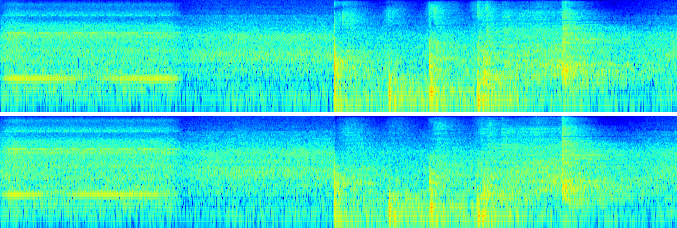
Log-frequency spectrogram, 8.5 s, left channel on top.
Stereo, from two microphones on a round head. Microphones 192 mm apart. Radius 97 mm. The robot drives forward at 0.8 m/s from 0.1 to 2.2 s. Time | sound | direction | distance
4.2 | footsteps | 65° left (ahead or behind) | 1.3 m
6.2 | a sliding door | 20° right (ahead or behind) | 2.5 m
